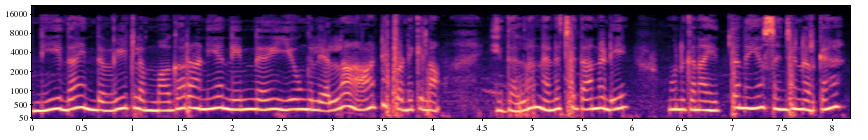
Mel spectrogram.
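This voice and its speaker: A woman's voice: very high-pitched, warm tone. An actress playing a middle-aged mother, reproachful and guilt-tripping, in a TV serial scene. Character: bitter, self-pitying middle-aged mother.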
